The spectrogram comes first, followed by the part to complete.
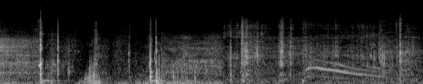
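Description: Scooter wheels rolling fast over concrete skatepark ramps, with a few sharp clacks of the scooter hitting the concrete in the first two seconds. A voice calls out once with a falling pitch near the end.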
